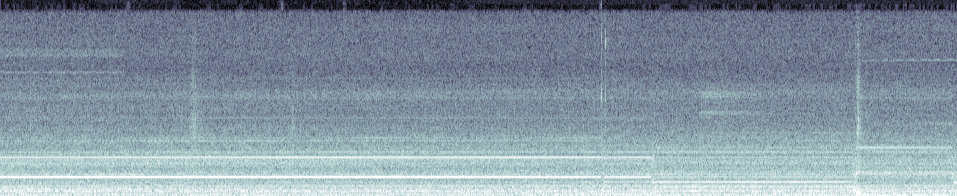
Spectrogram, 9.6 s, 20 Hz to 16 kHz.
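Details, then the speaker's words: 3D printer after fitting NEMA17 stepper motor dampers to X and Y axes: soft low hum, steady stepper tones, no harsh buzzing or whine; noticeably quieter; normal quiet running. "there you have it quite a drop in sound just by adding a gapper to the X and the y"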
